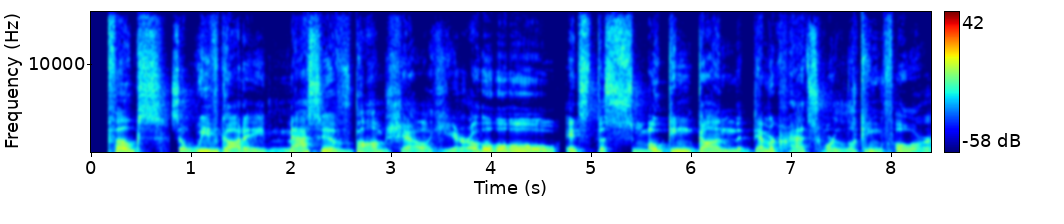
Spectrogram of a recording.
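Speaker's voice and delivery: dripping sarcastic hype, long stretched-out oh. A commentator introducing the next accusation to viewers: sarcastic. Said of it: "sense the sarcasm in my voice".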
